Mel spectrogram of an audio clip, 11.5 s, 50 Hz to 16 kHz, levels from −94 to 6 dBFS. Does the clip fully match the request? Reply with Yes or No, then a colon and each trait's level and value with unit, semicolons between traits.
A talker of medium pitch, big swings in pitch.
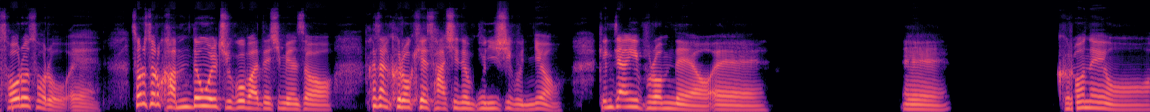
Yes: medium, 175 Hz; wide, 6.6 semitones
